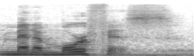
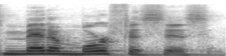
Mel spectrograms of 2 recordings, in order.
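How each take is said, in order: First: The word ends with a shortened 'phous' syllable. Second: The word ends with the full 'phosis' syllables. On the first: The speaker calls it wrong. "You keep removing syllables" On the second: The speaker calls it right. "It's metamorphosis"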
